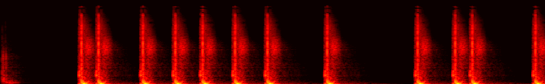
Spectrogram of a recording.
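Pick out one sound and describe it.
Fists punch a wooden surface with heavy, rapid thuds.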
